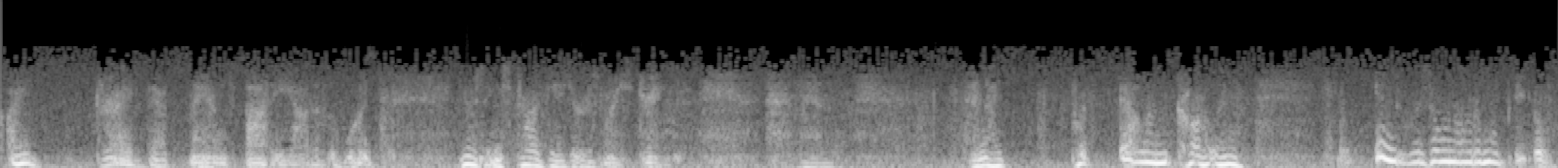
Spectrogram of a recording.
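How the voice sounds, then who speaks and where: A woman's voice: sits low, sing-song, a little slow, long pauses, heavily acted. Intense, guilt-ridden woman, noisy narrow-band radio. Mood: anguished, intense. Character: guilt-ridden, desperate woman covering up a death. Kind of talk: dramatic radio mystery acting.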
